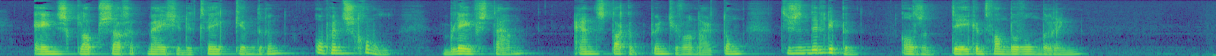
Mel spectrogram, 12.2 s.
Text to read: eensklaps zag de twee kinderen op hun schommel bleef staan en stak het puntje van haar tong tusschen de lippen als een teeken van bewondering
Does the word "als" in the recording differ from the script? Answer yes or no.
no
